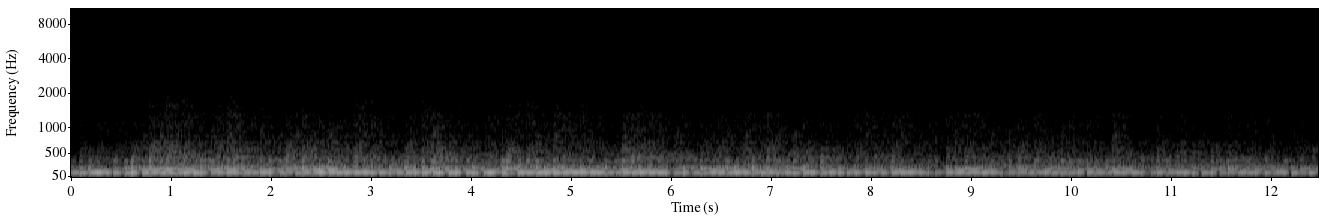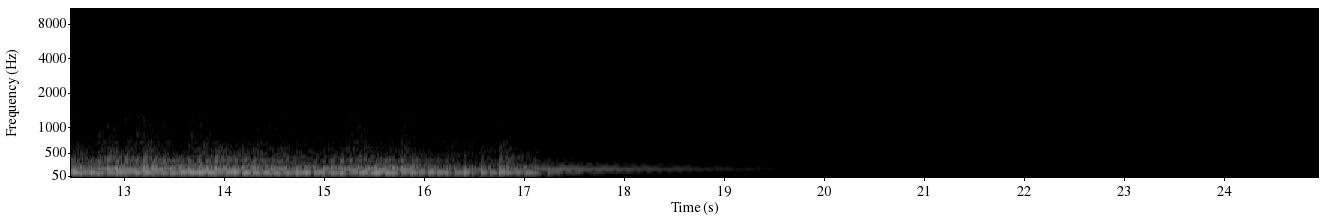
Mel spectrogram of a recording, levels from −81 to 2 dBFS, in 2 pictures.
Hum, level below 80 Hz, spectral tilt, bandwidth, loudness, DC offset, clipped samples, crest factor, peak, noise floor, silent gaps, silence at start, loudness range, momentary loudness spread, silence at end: none; -70 dBFS; -13.5 dB/octave; 1.9 kHz; -42 LUFS; under 0.1%; under 0.1%; 16 dB; -26 dBFS; under -90 dBFS; none; 0 s; 11 LU; 11 LU; 7 s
